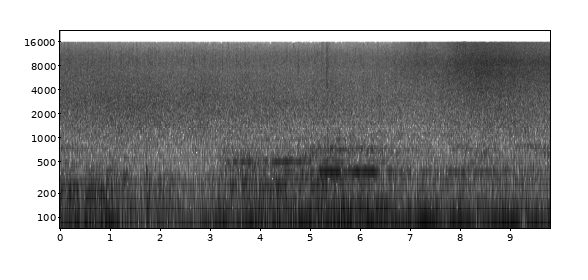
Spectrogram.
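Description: Footsteps crunch slowly over leaves and dirt.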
